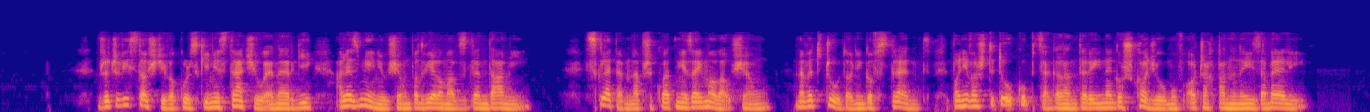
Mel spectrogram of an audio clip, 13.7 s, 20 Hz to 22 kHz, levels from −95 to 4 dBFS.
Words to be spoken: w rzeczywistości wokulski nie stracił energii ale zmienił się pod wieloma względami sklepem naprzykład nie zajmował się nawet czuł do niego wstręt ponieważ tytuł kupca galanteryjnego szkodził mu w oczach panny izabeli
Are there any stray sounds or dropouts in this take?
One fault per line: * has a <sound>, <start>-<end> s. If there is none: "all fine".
all fine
